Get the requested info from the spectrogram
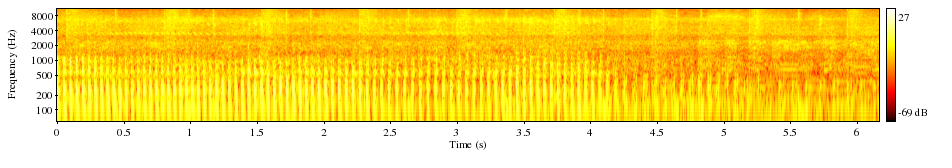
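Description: Motorcycle engine running at a steady speed, then easing off about four seconds in to a quieter, rougher run.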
